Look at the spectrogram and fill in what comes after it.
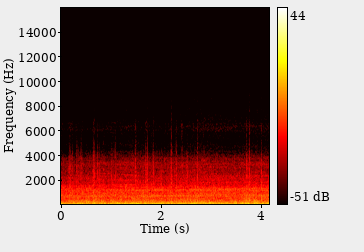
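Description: Yamaha R15M's 155 cc single-cylinder engine running steadily under way at highway speed, mixed with wind rushing over the microphone.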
